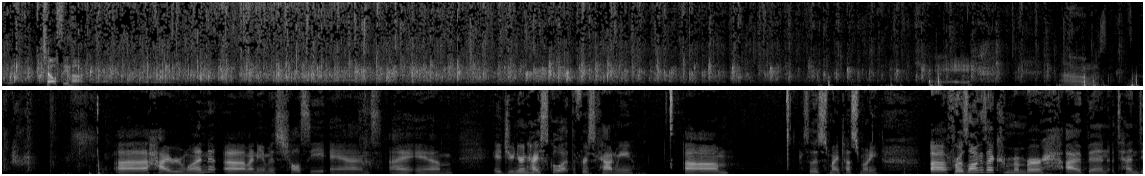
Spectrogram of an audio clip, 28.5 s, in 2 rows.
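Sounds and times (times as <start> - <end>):
crowd applauding welcoming a speaker: 0.0 - 14.5
speech: 0.5 - 1.2, 16.2 - 23.4, 24.3 - 28.5.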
